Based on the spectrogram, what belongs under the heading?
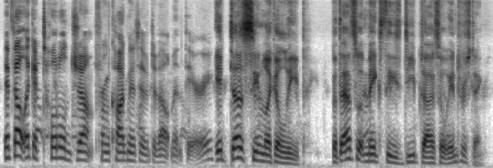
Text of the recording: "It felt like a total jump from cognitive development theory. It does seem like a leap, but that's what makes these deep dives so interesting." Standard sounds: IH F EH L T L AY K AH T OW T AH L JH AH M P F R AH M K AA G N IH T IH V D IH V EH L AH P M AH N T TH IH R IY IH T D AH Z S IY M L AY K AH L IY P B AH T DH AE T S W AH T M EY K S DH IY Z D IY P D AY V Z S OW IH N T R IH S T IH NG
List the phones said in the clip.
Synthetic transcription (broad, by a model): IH F EH L T L AY K AH T OW T L JH AH M P F R AH M K AA G N IH T IH V D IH V EH L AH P M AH N TH IH R IY IH T D AH Z S IY M L AY K AH L IY P B AH T DH AE T S W AH T M EY K S DH IY Z D IY P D AY Z S OW IH N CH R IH S T IH NG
